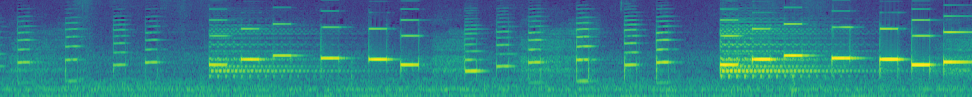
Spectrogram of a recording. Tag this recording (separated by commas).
Television, Music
